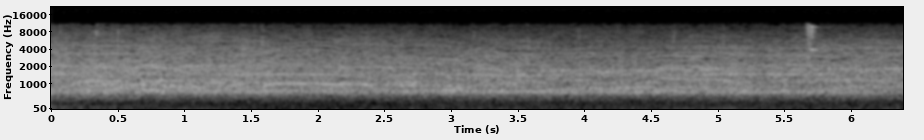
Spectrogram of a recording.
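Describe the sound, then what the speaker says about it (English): Crowd noise inside a domed stadium in a football video game, a steady, distant roar of massed voices with no clear peaks, running alone throughout. "The crowd here in the Dome making things difficult."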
